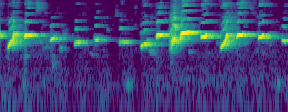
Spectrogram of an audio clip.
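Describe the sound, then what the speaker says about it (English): Pet bird giving bright, quick chirps and whistled notes, close by and alone in a short varied burst, with no background noise. "There go my bird, y'all."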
